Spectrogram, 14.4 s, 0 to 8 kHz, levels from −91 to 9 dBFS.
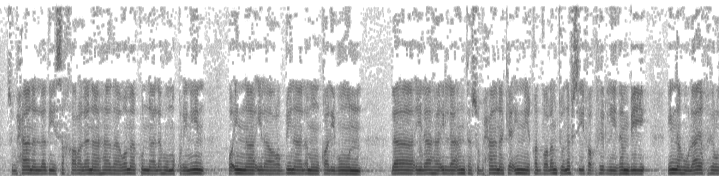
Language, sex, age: Arabic, male, 30-49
